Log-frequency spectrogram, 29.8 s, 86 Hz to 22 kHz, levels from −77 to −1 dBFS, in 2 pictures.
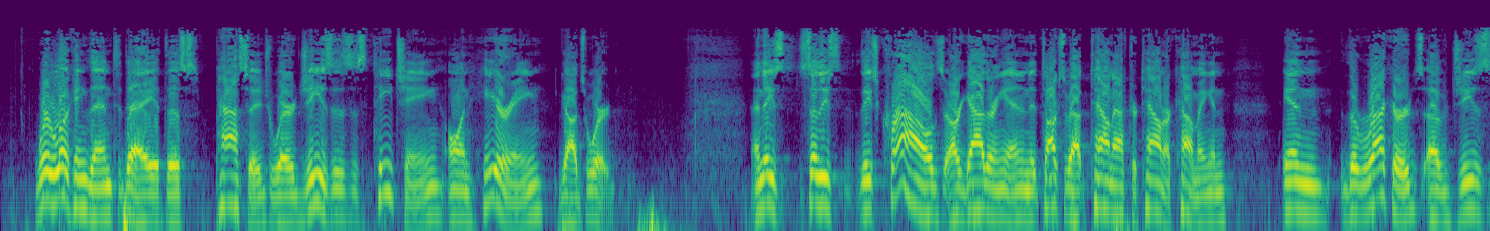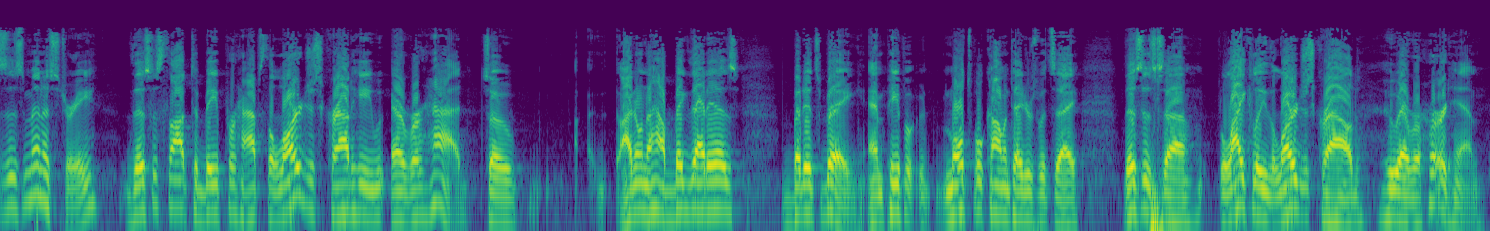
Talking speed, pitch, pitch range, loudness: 160 wpm, 125 Hz, 110-140 Hz, -13 LUFS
